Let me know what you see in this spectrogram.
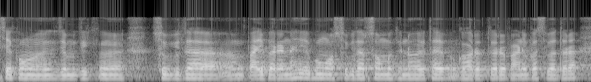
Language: Odia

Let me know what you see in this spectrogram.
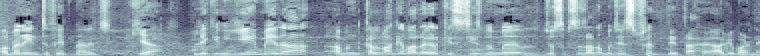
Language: Urdu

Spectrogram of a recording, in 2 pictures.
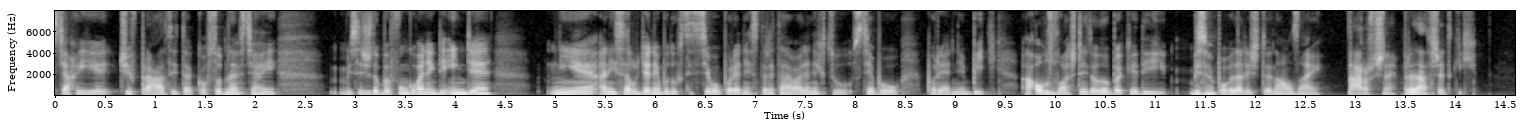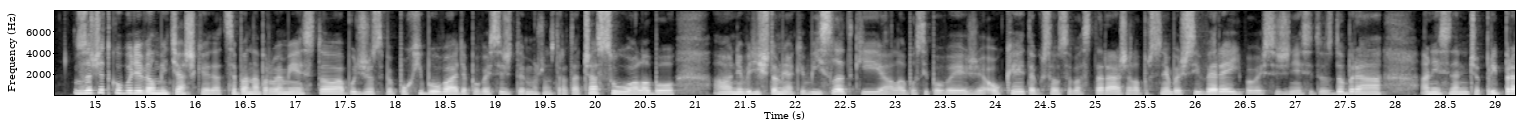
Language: Slovak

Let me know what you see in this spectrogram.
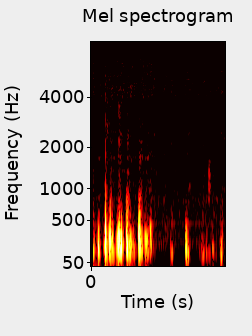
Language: Chinese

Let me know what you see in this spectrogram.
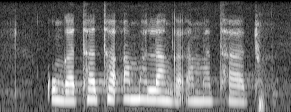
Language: South Ndebele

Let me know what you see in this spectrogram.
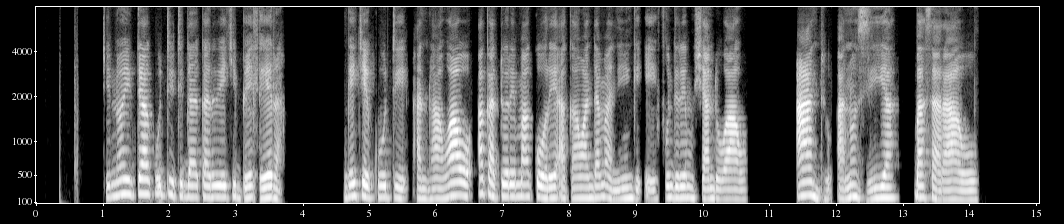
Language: Ndau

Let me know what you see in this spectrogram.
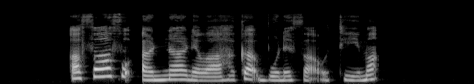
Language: Divehi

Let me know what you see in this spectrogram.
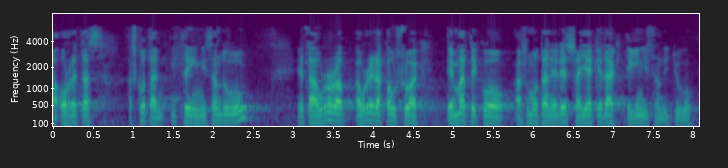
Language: Basque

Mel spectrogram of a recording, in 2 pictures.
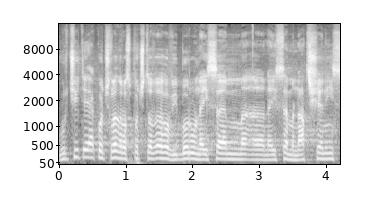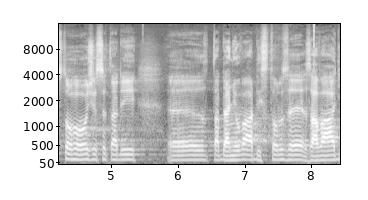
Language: Czech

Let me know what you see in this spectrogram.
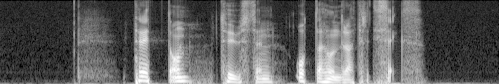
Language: Swedish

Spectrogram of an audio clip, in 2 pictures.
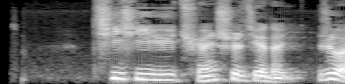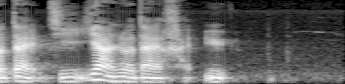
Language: Chinese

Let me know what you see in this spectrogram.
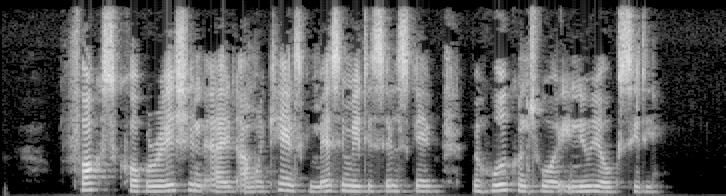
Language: Danish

